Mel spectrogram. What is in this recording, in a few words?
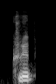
"crib", Indian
